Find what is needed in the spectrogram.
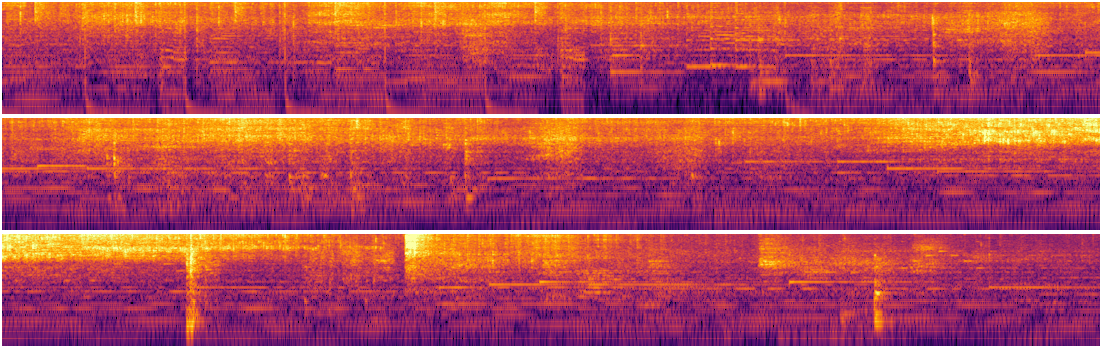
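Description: Apam balik pancake batter sizzling in a small pan on a gas burner while a spatula folds the pancake in half. In the second half there are a few sharp knocks of the spatula against the pan as the pancake is lifted out.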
